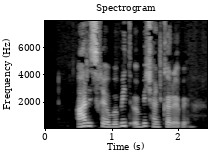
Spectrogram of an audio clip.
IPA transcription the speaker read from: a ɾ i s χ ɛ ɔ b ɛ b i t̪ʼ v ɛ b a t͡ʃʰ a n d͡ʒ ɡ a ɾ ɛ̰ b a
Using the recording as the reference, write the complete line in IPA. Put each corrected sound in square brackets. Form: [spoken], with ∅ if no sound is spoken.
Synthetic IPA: a ɾ i s χ ɛ ɔ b ɛ b i t̪ʼ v ɛ b [i] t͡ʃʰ a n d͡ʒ ɡ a ɾ ɛ̰ b [i]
